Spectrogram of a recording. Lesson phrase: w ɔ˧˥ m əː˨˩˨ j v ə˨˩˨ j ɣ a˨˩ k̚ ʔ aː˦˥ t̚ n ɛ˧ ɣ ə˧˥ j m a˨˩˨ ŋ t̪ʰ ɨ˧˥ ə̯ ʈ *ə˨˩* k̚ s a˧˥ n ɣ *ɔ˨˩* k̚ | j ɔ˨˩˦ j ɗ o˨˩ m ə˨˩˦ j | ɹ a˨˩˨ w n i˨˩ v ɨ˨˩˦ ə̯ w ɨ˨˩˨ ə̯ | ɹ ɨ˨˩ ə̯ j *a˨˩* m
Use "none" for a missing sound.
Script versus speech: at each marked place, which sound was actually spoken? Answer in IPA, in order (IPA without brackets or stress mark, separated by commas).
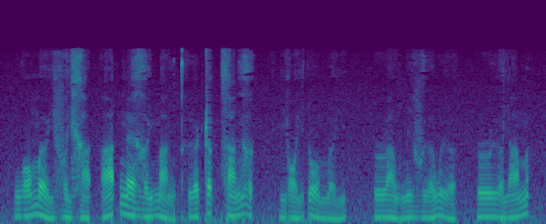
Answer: ə˦˥, ə˨˩, a˧˥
